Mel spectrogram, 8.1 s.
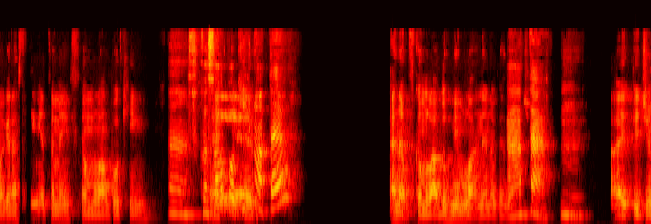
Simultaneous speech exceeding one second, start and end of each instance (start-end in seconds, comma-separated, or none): none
